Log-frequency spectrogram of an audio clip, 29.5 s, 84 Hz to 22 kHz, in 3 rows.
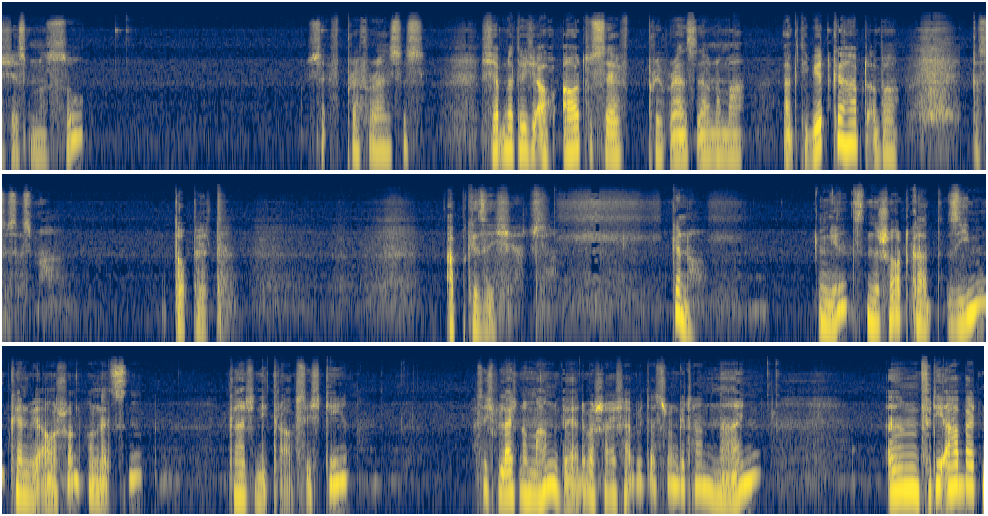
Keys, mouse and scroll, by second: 10.6-20.7 middle drag, 20.7 KP_7.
